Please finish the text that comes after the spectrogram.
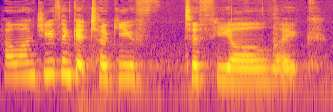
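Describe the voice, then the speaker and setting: Higher-voiced woman interviewer, faint hiss. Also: a little slow. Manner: gently prompting, brief affirmations. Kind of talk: interview questions.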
